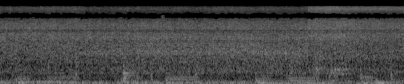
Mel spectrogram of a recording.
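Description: Soy-sauce and oil mixture in a wok sizzling steadily as water is poured into it.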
